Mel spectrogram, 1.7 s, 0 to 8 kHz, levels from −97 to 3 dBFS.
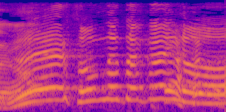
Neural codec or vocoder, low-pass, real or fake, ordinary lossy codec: none; 7.2 kHz; real; none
